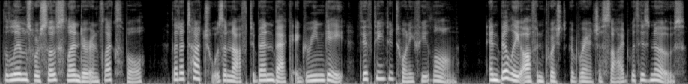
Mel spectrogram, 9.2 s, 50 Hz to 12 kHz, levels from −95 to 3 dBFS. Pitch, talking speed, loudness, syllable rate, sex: 190 Hz, 215 wpm, -18 LUFS, 5.4 syllables/s, female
